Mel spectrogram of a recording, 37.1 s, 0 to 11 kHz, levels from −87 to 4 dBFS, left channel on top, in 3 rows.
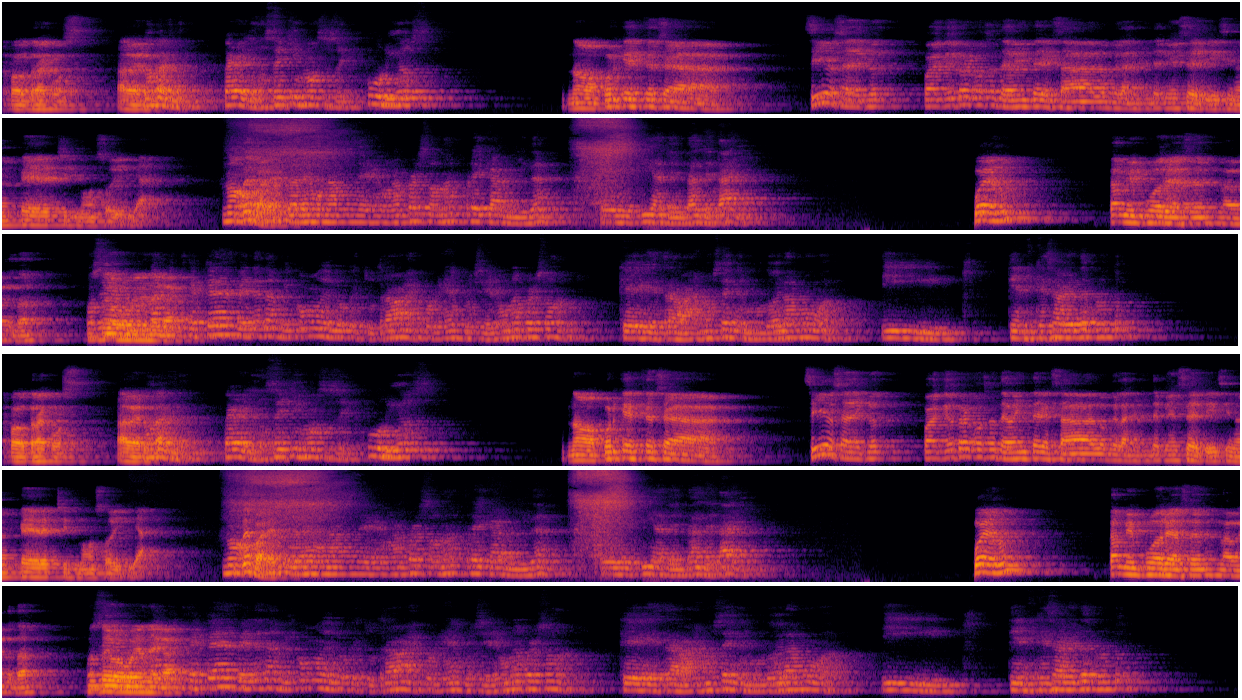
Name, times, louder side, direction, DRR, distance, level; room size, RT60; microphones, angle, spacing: voice 1, 0.1-0.8 1.2-1.6 5.7-7.2 8.0-8.8 9.2-13.8 14.8-15.1 22.1-22.5 23.5-25.1 25.6-26.5, right 3 dB, 45° right, 3 dB, 0.5 m, -26 dB
voice 2, 1.4-1.8 2.2-4.2 14.6-17.8 18.4-19.9 23.9-24.1 25.6-30.4 30.9-33.1 33.6-34.3 34.8-35.9, left 1 dB, 45° left, -7 dB, 1.1 m, -30 dB
sound 1, 14.6-16.0 18.0-18.9, right 6 dB, 80° right, 0.7 m, -36 dB
8.7 x 4.9 x 3.2 m, 1.1 s
head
